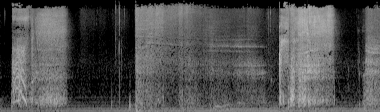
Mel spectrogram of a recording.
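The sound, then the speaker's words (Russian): Someone mimics a huge, nervous cigarette drag: a loud breathy hiss, a long softer drawn-in breath, then another strong airy exhale, all without words. “Вот нервно, как курят ли делают большую затяжку какую-то, неадекватно большую, и потом тонкой стройкой мы все-таки интуитивно чувствуем, что нам нужно для того, чтобы привести нервишки в порядок”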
